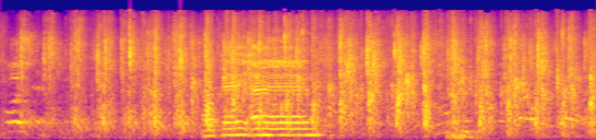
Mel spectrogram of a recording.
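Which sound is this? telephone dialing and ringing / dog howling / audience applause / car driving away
audience applause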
